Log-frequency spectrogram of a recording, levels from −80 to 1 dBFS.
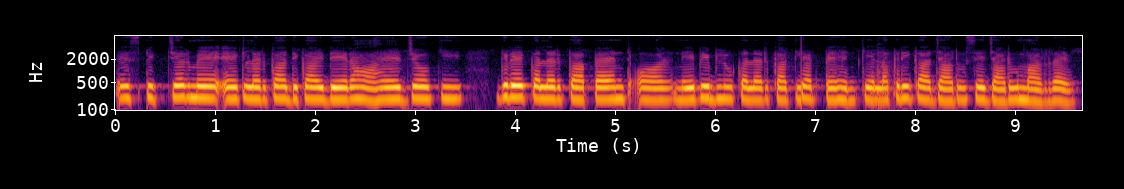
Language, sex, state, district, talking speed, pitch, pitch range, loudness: Hindi, male, Arunachal Pradesh, Lower Dibang Valley, 190 wpm, 190 Hz, 180-195 Hz, -16 LUFS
